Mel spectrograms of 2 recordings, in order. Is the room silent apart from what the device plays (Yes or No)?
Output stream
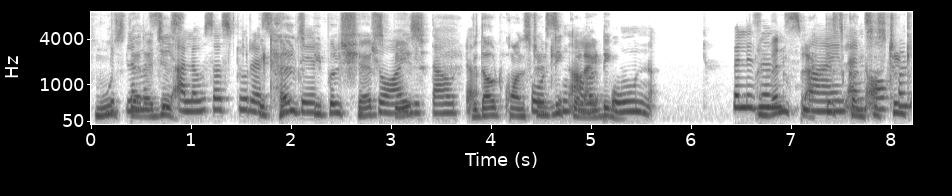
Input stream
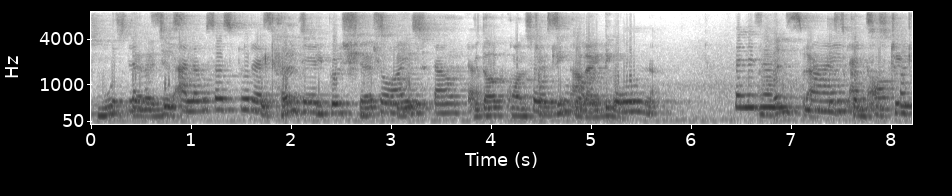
Yes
